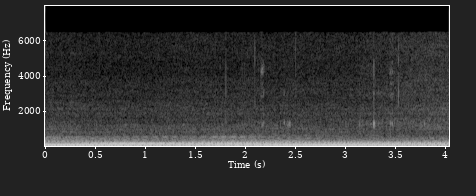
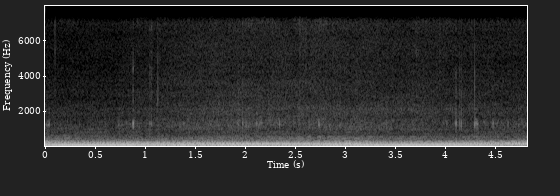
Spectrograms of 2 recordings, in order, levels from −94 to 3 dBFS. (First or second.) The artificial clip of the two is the second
